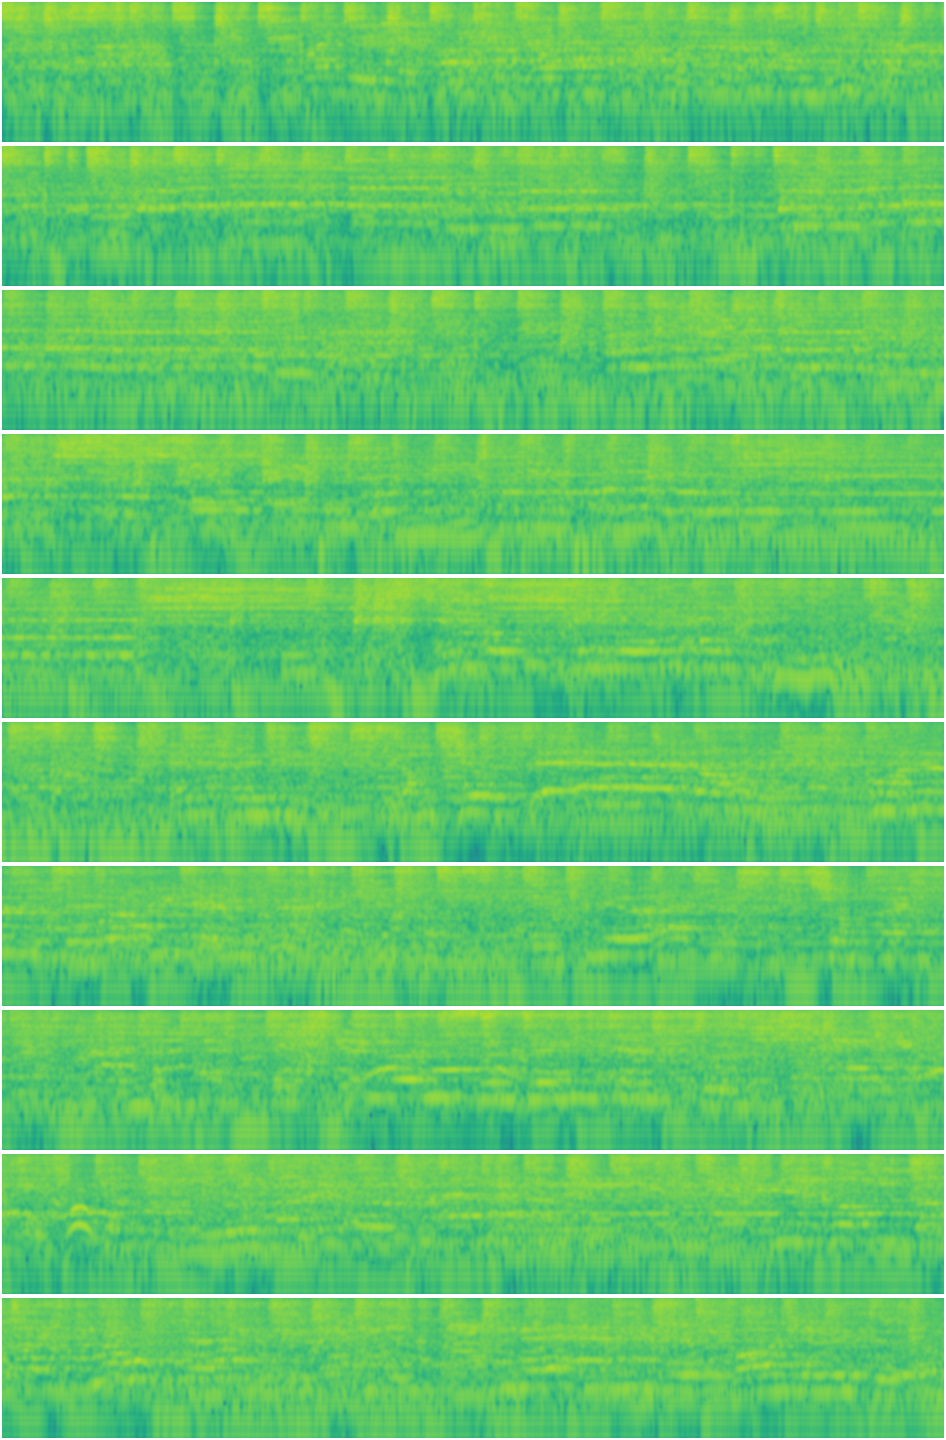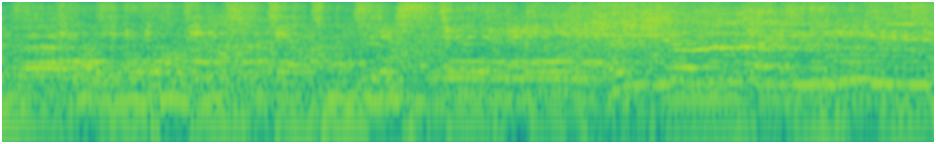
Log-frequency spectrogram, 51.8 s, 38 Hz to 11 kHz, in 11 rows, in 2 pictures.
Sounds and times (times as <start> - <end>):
Techno: 0.0 - 51.7.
